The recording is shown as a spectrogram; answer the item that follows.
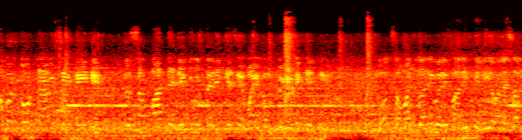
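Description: A television cricket broadcast playing in the room, with a steady background noise and faint voices, and a few light clicks of plastic toys being handled around the middle.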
